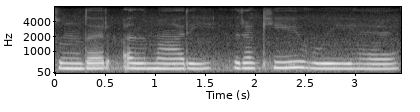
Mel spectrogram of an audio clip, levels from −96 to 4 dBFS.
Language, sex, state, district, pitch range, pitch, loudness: Hindi, female, Bihar, Kaimur, 225-240 Hz, 230 Hz, -11 LUFS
